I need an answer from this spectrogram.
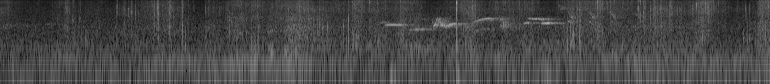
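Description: A songbird sings a short phrase of whistled, gliding notes about four seconds in, over scattered clicks and rustles close by.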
